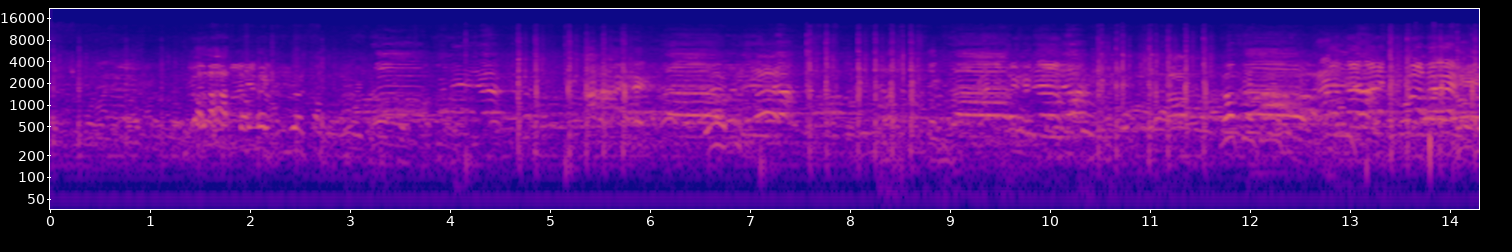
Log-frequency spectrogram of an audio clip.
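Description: Men shout to each other across an open outdoor pitch.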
